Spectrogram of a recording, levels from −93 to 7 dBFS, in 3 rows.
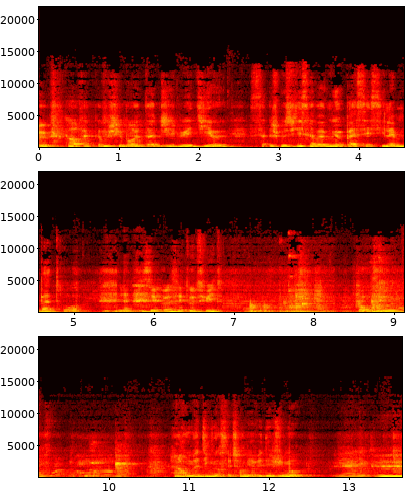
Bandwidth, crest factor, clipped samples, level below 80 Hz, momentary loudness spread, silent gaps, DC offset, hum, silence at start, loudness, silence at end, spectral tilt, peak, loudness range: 14 kHz; 16 dB; under 0.1%; -62 dBFS; 10 LU; none; under 0.1%; none; 0 s; -29 LUFS; 0 s; -5 dB/octave; -14 dBFS; 2 LU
